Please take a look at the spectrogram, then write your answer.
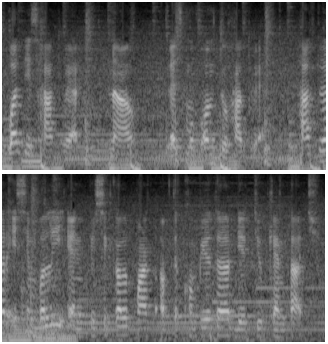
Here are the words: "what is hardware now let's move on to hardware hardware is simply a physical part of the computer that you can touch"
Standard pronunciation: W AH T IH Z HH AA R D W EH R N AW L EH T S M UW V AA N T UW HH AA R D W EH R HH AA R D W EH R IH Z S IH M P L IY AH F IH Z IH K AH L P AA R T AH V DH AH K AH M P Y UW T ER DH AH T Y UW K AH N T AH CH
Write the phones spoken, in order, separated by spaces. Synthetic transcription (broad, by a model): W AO T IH S HH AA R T W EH R N AW L EH T S M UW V AA N T UW HH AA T W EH R HH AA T W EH R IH S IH M B L IY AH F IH S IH K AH L P AA R T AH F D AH K AH M P Y UW T ER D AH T Y UW K AH N T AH CH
